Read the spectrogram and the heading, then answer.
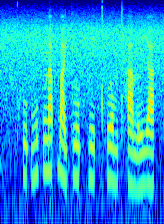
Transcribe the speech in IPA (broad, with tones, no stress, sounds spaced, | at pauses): kʰ u˨˩ ʔ m u˥˩ k̚ n a˦˥ p̚ w a˩˦ j k l u˨˩ ʔ k l i˨˩ t̚ pʰ l o˨˩ m tʰ a˨˩ m l i˧ a̯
